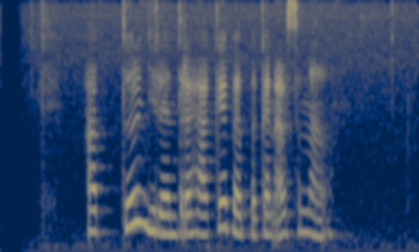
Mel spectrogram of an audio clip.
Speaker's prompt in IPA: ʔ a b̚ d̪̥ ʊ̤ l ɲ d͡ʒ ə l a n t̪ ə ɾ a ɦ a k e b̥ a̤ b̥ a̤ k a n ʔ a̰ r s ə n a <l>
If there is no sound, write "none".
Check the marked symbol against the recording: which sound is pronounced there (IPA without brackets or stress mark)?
l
